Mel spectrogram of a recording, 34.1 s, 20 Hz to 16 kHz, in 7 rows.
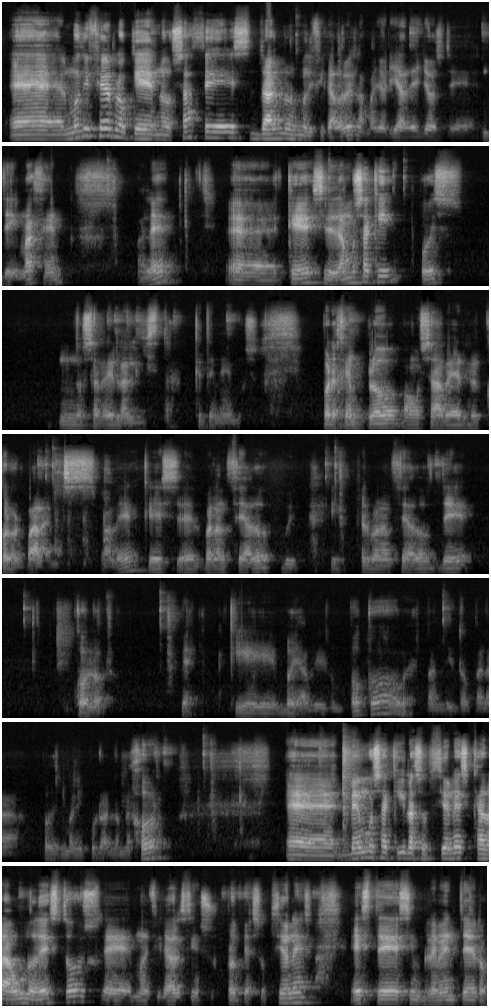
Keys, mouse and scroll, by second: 0.9-5.8 drag, 5.8 click, 15.0 click, 16.1-16.7 scroll down 1, 17.8-21.4 drag, 21.4 scroll down 1, 23.9-27.1 drag, 27.1-27.6 scroll down 1, 27.6-27.9 scroll up 1, 30.1-31.3 scroll down 1, 33.8-34.0 drag.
